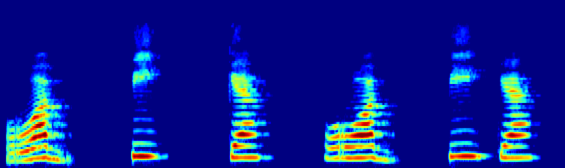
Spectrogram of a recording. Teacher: Ra ra is attached with ba. Ba will get shiddat. The sound should be very much cut off right away.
